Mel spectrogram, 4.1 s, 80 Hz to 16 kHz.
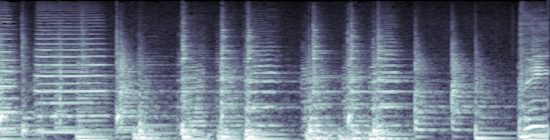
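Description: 1971 salsa band recording playing an instrumental passage: a bass line of held low notes under steady percussion, with pitched band instruments above.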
